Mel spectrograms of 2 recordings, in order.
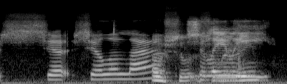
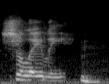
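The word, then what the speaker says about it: Shillelagh: can never pronounce it it's the Shilla laughs lately how's it pronounced shalay Lee not at all yeah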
